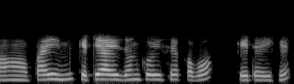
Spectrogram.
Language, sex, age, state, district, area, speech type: Assamese, female, 30-45, Assam, Biswanath, rural, conversation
